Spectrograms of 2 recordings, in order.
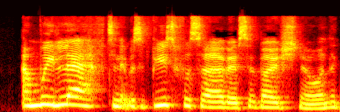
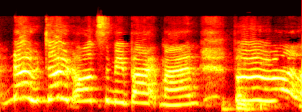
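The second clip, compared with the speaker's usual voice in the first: much higher and louder, hammed-up yelling; mock screaming; 12 semitones higher, 4 dB louder than usual. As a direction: yell at the cat in mock outrage. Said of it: "like, screaming at her".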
